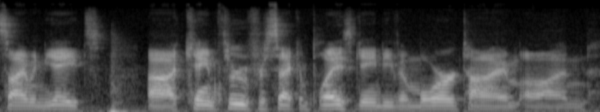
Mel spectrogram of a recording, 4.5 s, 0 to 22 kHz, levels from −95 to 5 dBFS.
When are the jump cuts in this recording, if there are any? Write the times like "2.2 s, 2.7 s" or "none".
1.0 s, 2.7 s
